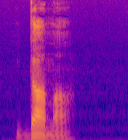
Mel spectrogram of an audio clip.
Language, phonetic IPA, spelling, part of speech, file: Polish, [ˈdãma], dama, noun, Pl-dama.ogg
